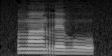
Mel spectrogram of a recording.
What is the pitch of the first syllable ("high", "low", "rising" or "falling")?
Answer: high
